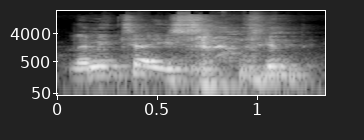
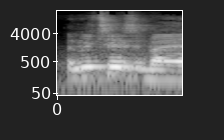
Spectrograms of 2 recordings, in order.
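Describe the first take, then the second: First: Laughing aside. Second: Said in the usual way. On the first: Shown as a demonstration.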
